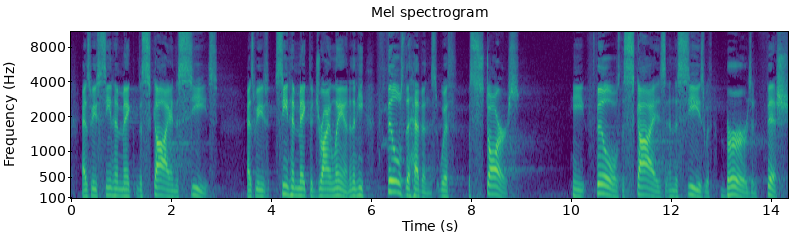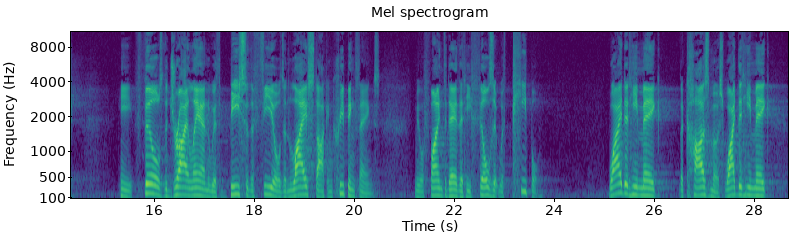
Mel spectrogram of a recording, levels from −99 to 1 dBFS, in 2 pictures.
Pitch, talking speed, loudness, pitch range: 135 Hz, 155 wpm, -26 LUFS, 120-150 Hz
